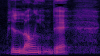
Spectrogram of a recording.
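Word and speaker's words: vilain: 이게 영어에는 빌런이지만 원래 발음대로 빌렁인데 그 이 농부라는 단어예요.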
